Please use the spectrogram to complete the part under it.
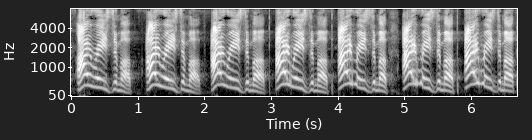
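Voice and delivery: mock boasting. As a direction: hammer out the same boast over and over. Mock boast repeated during illustration.

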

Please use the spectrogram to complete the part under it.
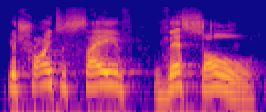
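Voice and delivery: You're trying to save their soul, slowed right down with trying leaned on hard; slow stress on trying. Real, not acted. Preacher to congregation, stressing trying slowly. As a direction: drag out trying so the point lands.

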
